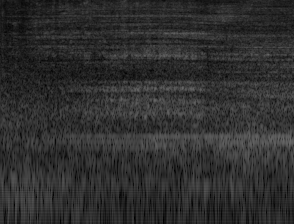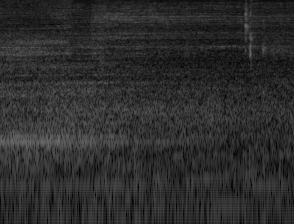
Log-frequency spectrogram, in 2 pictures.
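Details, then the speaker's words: Goodman system with Cool Cloud HAC, AC test run from the app with the condensing unit's compressor just started, blower delayed: steady low hum with rushing hiss building evenly; compressor runs normally. "I don't know if you can hear it but compressor just came on"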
